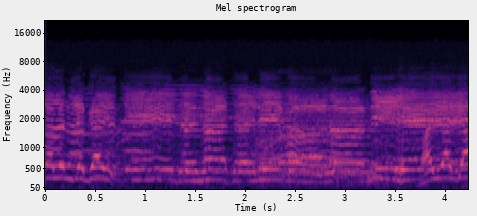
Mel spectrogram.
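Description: Male voice chanting a Punjabi devotional qasida in long, held melodic lines.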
